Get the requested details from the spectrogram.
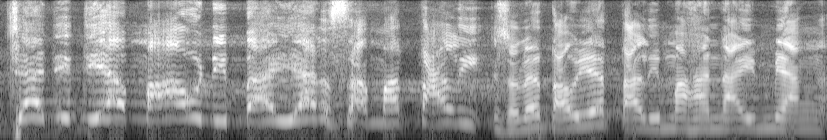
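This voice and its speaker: A man's voice: very high voice, normal speed, sharp tone. A male preacher giving an emphatic sermon testimony, telling his story and constantly addressing the congregation. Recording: reverberant hall with music behind.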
